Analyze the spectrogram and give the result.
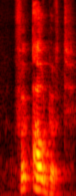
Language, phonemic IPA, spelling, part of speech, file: Dutch, /vərˈɑudərt/, verouderd, adjective / verb, Nl-verouderd.ogg
- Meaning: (verb) past participle of verouderen; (adjective) obsolete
